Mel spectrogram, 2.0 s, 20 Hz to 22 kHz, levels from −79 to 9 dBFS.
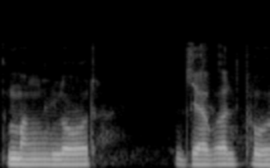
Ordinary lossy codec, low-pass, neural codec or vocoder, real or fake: none; none; codec, 16 kHz, 16 kbps, FunCodec, trained on LibriTTS, 50 frames a second; fake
